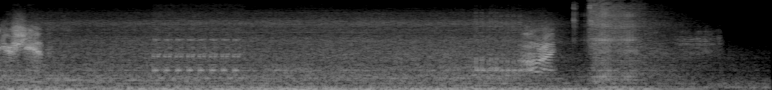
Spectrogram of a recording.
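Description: A spaceship engine rumbles steadily and deeply.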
